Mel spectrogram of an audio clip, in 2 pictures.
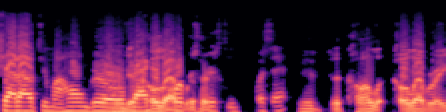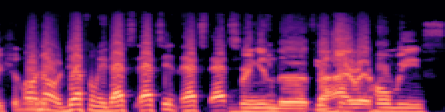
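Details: Adult man with acquired neurogenic stuttering since a stroke: occasional, mainly on words starting with S and R, where the word won't come out; he is in therapy and attending medical appointments for it.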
